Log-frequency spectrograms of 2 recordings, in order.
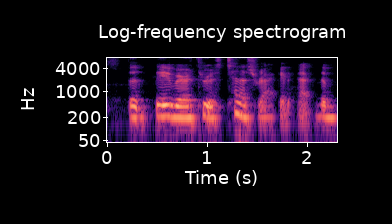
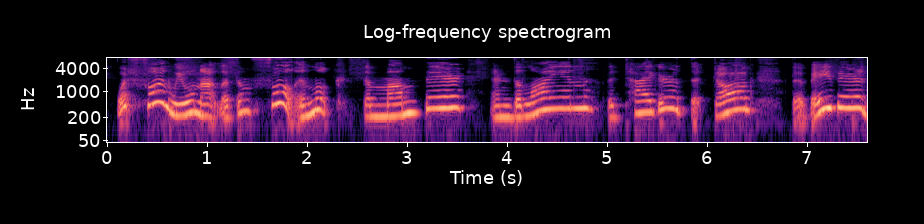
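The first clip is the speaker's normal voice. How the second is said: higher, brighter storybook reading; reading to children; 4 semitones higher, 5 dB louder than usual. Acted. Reading the book's happy ending, higher and bright. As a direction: read the happy ending with joy.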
